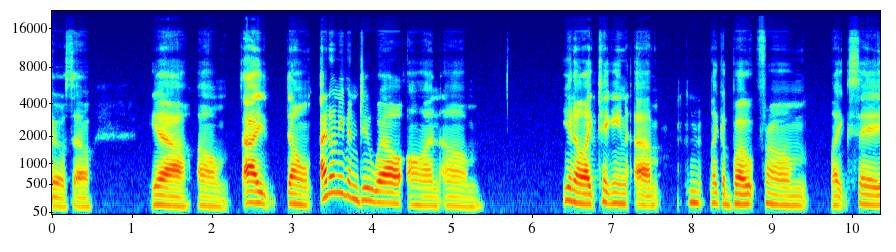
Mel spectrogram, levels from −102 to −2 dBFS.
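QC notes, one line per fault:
Nothing to flag in this speech clip. The listening pass turned up no issues to log.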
